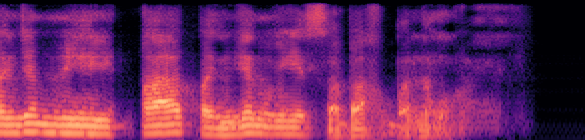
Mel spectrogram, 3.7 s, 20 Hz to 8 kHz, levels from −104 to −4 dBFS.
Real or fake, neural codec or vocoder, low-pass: fake; codec, 16 kHz, 1 kbps, FreqCodec, smaller model; 7.2 kHz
